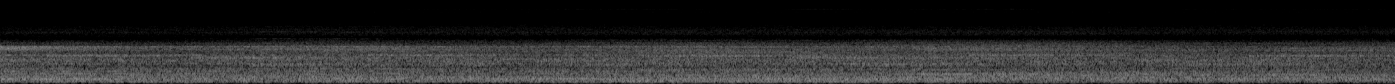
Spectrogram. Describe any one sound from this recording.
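Electronic music plays steadily through loudspeakers.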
